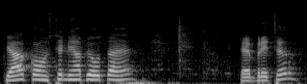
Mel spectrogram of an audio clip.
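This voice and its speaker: A man with a high-pitched voice teaches physics to a class, his speech carrying an eastern Indian Hindi accent. He talks in a loose, conversational way, repeating the steps and pausing to ask whether everyone follows. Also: smooth, rough recording. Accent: Hindi-speaking eastern India. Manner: conversational, keeps checking understanding with the class. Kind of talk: classroom lecture.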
